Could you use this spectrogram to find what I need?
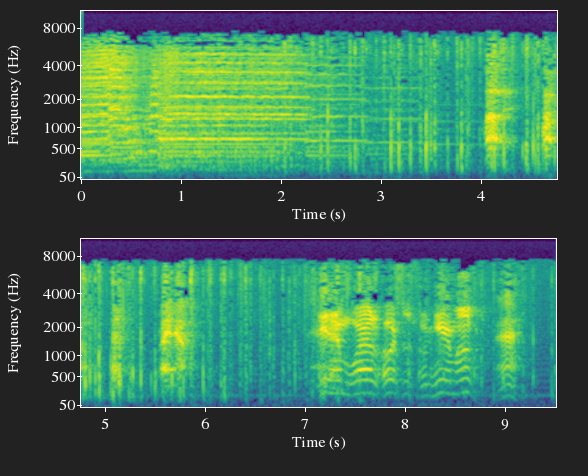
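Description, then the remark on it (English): A horse named Thunder gallops while carrying a keg of powder, its hooves in a quick, steady clip-clop rhythm, loud. Voices call out over the hoofbeats near the end. “All right, boy. Let's ride.”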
